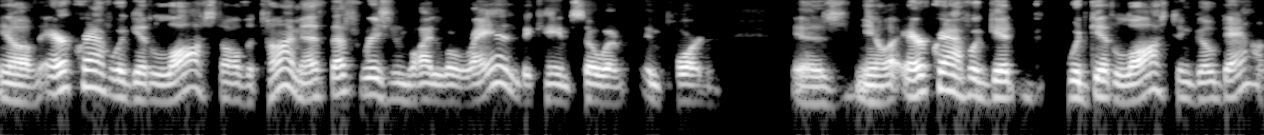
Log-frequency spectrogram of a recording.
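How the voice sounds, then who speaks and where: A man speaks at a moderate pace with lively intonation and an ordinary speaking voice, the sound dry and close with no echo over a quiet background. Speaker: lecturer. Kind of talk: Q&A discussion; lecture. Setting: hybrid meeting, seated.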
